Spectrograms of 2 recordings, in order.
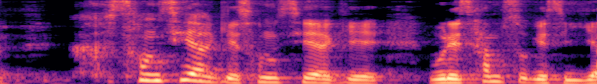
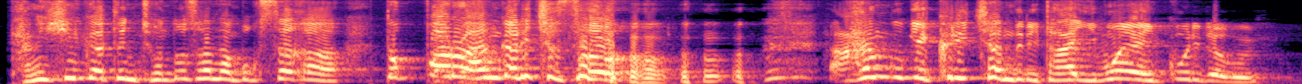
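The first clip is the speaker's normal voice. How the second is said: much higher, loud accusing yell, breaking into a laugh; finger-pointing tirade; 11 semitones higher, 7 dB louder than usual. Retold or imitated. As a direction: rant at the preacher while jabbing a finger. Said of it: "삿대질하면서 뭐라고 하더래요". (삿대질하며 높고 크게 따지는 고함)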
